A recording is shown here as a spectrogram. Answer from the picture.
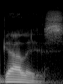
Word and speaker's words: Gales: Gales, I think is that how they pronounce it? Gales, yes.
